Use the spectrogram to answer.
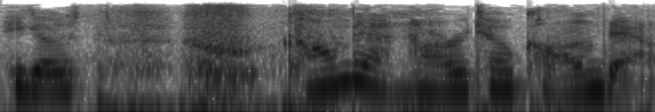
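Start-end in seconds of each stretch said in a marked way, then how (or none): none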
